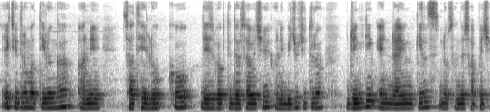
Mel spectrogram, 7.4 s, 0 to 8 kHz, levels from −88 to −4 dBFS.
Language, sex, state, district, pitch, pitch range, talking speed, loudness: Gujarati, male, Gujarat, Valsad, 120 Hz, 120-130 Hz, 165 wpm, -18 LUFS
